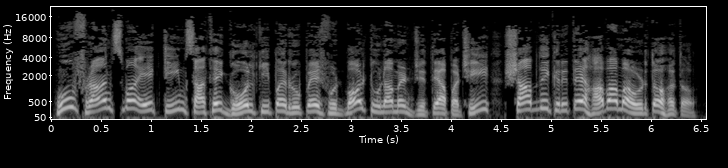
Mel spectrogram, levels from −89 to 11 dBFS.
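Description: Speech throughout sounds watery and swirly, with smeared consonants and chirpy sibilants, likely from MP3 compression at a low bitrate around 48 kbps starving weak frequency lines. Pre-echo puts a brief hiss just ahead of sharp attacks at 2.23 s, 2.53 to 2.55 s, 3.18 s and 5.20 s, because quantisation noise spreads across each block and fills the quiet before the onset.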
